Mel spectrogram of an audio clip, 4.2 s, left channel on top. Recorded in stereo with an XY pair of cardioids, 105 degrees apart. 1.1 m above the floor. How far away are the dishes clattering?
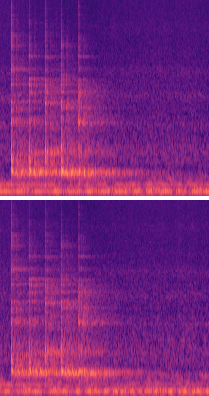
About 4 m.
